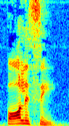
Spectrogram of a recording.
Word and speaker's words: policy: C Y for example policy how many syllables three for Lee c now here the rule says I need to stress on the third from right which means I will stress on Pop I just bought an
